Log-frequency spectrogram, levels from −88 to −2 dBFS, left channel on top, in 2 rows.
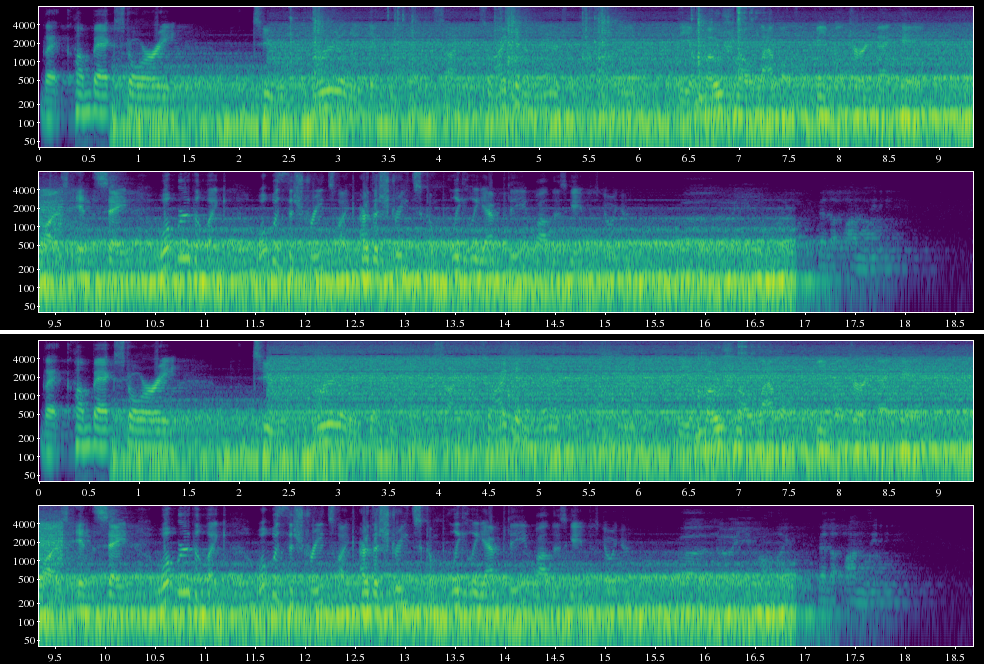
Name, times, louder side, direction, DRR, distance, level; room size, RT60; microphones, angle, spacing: voice 1, 0.0-1.4 2.0-11.2 11.5-15.3, right 1 dB, 10° right, 11 dB, 1.0 m, -28 dB
sound 1, 0.7-16.9, left 1 dB, 30° left, 0.8 m, -23 dB
sound 2, 2.3-9.6, right 5 dB, 60° right, 1.8 m, -30 dB
sound 3, 2.5-3.2 3.5-3.9 4.2-4.3 4.5-4.9 5.4-5.8 6.4-7.1 7.5-7.6 9.0-9.1 9.6-9.7, left 2 dB, 75° left, 4.3 m, -33 dB
voice 2, 15.7-17.7, right 1 dB, 25° right, -1 dB, 3.4 m, -42 dB
28.5 x 25.0 x 7.5 m, 1.2 s
head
